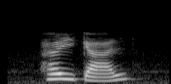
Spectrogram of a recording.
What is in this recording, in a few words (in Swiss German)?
"hajgal", Bas Rhin; jaune paille; vin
